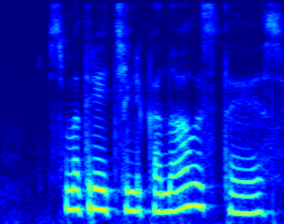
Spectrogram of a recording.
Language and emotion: Russian, neutral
